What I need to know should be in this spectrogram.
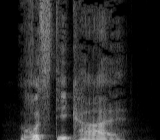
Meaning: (adjective) rustic (country-styled); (adverb) rustically
- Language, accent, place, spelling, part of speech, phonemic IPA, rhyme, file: German, Germany, Berlin, rustikal, adjective / adverb, /ʁʊstiˈkaːl/, -aːl, De-rustikal.ogg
